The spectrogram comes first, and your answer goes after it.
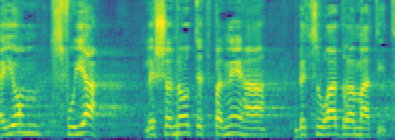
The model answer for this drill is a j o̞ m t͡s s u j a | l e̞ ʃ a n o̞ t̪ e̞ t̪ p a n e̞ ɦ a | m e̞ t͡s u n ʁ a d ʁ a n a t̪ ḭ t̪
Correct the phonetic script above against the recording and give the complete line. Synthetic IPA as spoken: a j o̞ m t͡s f u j a | l e̞ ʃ a n o̞ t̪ e̞ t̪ p a n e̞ ɦ a | b e̞ t͡s u ʁ a d ʁ a m a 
